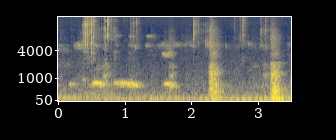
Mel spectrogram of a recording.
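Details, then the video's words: Spotted dove calling to stimulate and lure wild doves: soft low hollow coo notes in a short uneven series, with sharp high chirps of other birds and a steady low hum behind. "Cu gáy hạp bổi GÁY GỌI + THÚC + GÙ + BO kích bổi hiệu quả, cu đất gáy, tiếng cu cườm gù, cu bo"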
